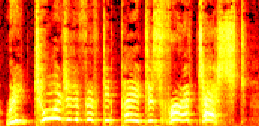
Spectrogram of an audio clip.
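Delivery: high, full-volume teacher yell; screeching mean-teacher order. A narrator's reading. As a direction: yell the assignment at the class. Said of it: "yelled at us all the time".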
